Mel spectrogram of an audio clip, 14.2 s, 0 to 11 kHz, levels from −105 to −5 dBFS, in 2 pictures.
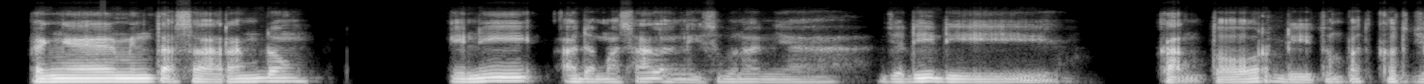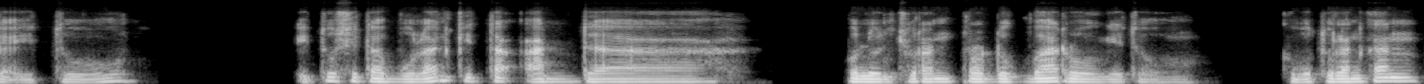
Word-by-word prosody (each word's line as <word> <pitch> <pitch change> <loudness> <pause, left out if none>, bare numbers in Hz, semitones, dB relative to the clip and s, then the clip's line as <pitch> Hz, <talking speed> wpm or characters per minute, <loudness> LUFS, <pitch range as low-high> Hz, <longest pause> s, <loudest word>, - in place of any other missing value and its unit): Pengen 120 +1 +8
minta 120 0 +7
saran 115 +3 +1
dong. 130 -1 -1 0.6
Ini 140 +6 +3
ada 110 -2 -2
masalah 115 +3 -2
nih 100 - -7
sebenarnya. 100 0 -9 0.2
Jadi 110 +3 +1
di 110 -2 0 1.0
kantor, 100 +5 0
di 100 -5 -3
tempat 105 +3 -6
kerja 110 -2 -6
itu, 95 +5 -7 0.8
itu 145 - -7
setiap 140 -4 -1
bulan 110 +6 0
kita 130 -5 -3
ada, 105 0 -2 1.1
peluncuran 110 0 +1
produk 110 -1 +1
baru 115 -3 +2
gitu. 100 0 -8 0.6
Kebetulan 115 +3 0
kan 135 +2 0
110 Hz, 115 wpm, -23 LUFS, 105-120 Hz, 1.1 s, Pengen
